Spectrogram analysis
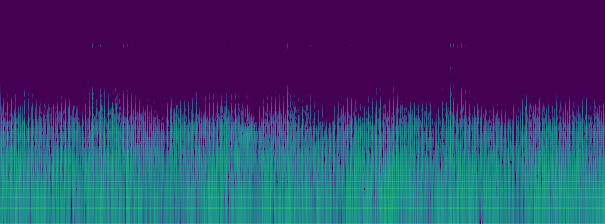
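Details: Cat breathing: a quiet, steady, rough rumbling with soft rhythmic puffs, purr-like in texture, continuous and low.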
